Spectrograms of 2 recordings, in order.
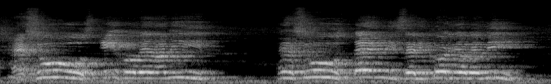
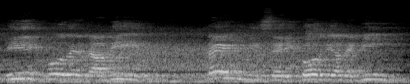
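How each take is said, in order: First: High, slow pleading call, much higher in pitch; retold loud cry. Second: Mild retold cry. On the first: Blind man calling after Jesus through the crowd, high pleading cry. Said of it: "con más fuerza el hombre gritaba". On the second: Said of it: "Y comenzó a gritar".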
